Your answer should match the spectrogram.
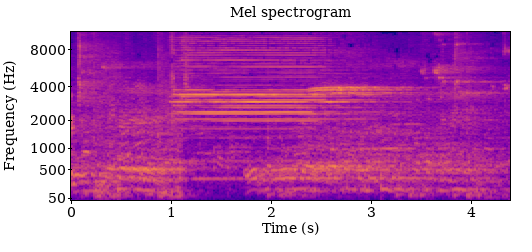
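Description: Gym scoreboard buzzer sounding one steady, high-pitched blast of about two seconds, starting about a second in: the horn that signals a substitution at a dead ball.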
